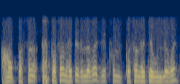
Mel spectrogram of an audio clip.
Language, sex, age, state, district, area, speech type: Maithili, male, 45-60, Bihar, Madhepura, rural, conversation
